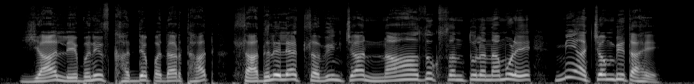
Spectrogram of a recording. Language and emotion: Marathi, happy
